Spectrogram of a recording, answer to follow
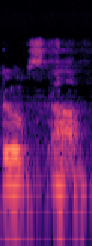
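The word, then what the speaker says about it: Bubs: And I was going to say boobs. It's B-U-B-S, but they pronounce it boobs.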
